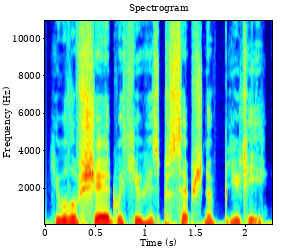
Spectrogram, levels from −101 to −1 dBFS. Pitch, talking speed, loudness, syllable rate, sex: 150 Hz, 265 wpm, -18 LUFS, 6.5 syllables/s, male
